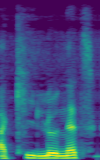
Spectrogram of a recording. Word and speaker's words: Akilenet: Ça s'écrit Akilenet, comme si tu posais la question de à qui est le net.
